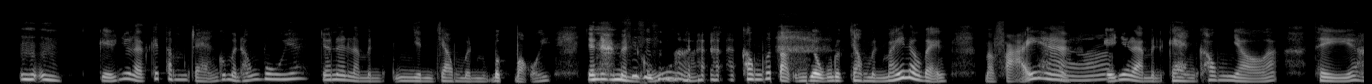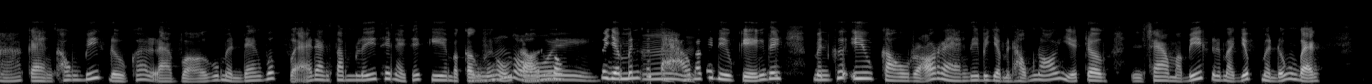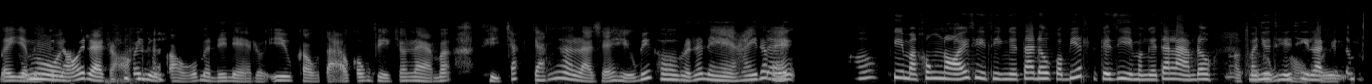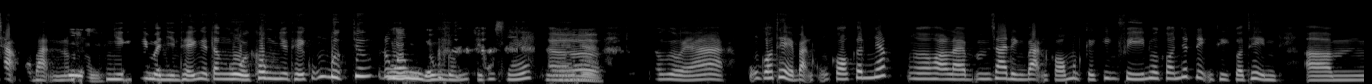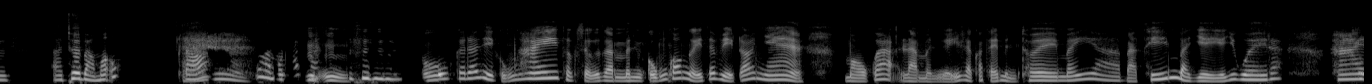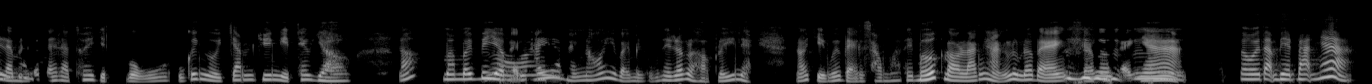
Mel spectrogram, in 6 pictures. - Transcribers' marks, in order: tapping; laughing while speaking: "cho nên"; laugh; laugh; other background noise; laugh; laugh; laugh
- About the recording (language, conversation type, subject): Vietnamese, advice, Bạn lo lắng thế nào về việc thay đổi lịch sinh hoạt khi lần đầu làm cha/mẹ?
